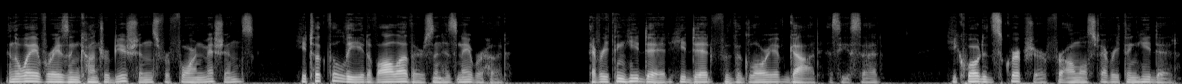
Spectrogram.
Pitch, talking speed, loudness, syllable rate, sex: 110 Hz, 205 wpm, -20 LUFS, 6.1 syllables/s, male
